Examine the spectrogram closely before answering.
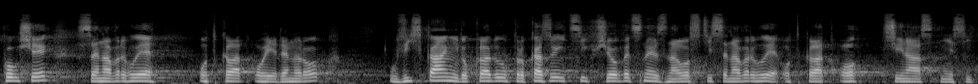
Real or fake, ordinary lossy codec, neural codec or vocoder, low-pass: fake; MP3, 48 kbps; autoencoder, 48 kHz, 32 numbers a frame, DAC-VAE, trained on Japanese speech; 14.4 kHz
